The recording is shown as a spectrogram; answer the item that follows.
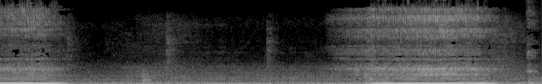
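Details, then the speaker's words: Two loud, low, rattling snores with a quiet pause between them from a sleeping adult man; ordinary snoring. "लेकिन आपको पीछे आवाज आ रही होगी। बस दो मिनट का मौन रखिए। खर्राटे लेके सो रहा है।"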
